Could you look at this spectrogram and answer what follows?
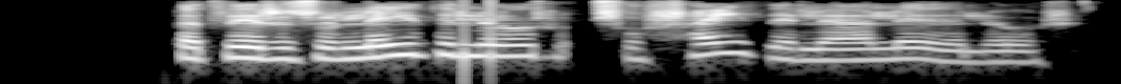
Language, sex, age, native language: Icelandic, female, 60-69, Icelandic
